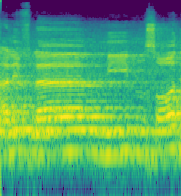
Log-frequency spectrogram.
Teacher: lam mim shadnya sama-sama dibaca enam harakat ya namanya ini namanya mad lazim harfi namanya ya jadi dan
